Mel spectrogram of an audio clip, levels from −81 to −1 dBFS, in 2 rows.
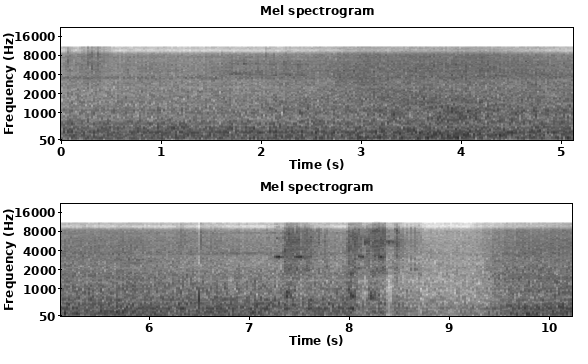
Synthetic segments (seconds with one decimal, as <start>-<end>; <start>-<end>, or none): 2.6-5.3; 8.6-9.2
